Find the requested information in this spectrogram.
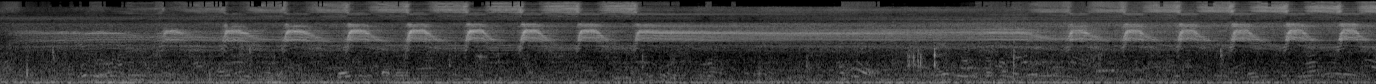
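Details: Cicada on a summer day, a shrill, high buzzing pulsed in regular bursts about every half second, steady background drone, a pause midway before the pulsing resumes.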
